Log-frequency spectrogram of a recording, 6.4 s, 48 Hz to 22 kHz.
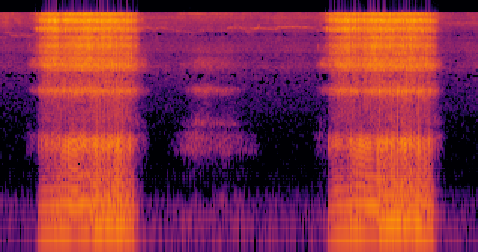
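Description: Two loud, rough, rumbling snores on breathing in, with a soft breath out between them; about 14 breaths a minute.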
